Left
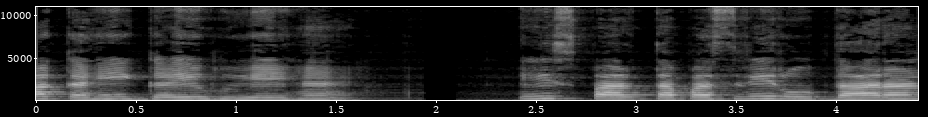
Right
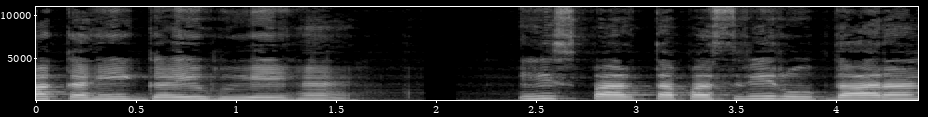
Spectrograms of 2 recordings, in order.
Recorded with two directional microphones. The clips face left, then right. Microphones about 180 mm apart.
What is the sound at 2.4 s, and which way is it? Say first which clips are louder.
Speech: right 5 dB; 35° right (ahead or behind).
